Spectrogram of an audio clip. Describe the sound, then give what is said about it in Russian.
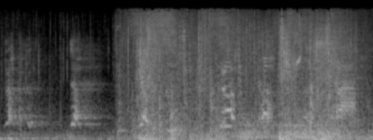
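A fighter spacecraft crashes into a shaft and explodes. A few scattered knocks are followed by a sudden loud, rumbling roar of blast and debris that carries on to the end. “Истребитель, покачнувшись, падает в шахту, и там взрывается.”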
